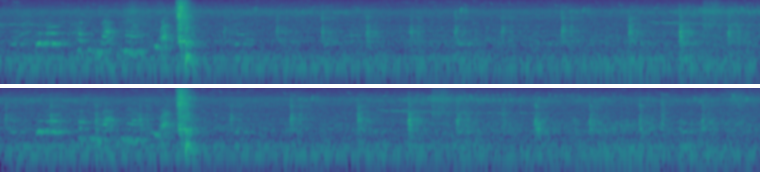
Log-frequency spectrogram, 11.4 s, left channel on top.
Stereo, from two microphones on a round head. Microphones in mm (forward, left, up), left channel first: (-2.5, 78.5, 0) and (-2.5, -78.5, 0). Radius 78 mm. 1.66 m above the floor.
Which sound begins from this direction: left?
A woman speaking, at 0.5 s.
